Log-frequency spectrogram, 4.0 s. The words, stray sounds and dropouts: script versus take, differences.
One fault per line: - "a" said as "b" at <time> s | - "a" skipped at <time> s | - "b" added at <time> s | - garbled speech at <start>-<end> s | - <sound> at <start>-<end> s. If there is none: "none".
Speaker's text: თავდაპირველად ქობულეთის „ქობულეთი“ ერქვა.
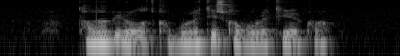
none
